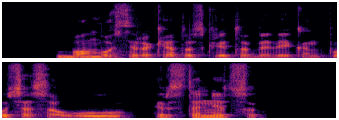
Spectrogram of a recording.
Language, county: Lithuanian, Kaunas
